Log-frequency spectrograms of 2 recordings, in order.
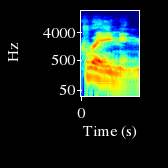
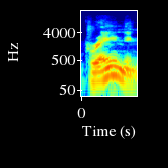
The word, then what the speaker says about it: Groening: Well, Mac Groening. Maybe it's The Simpsons. We're talking about Mac Groening because it pronuncia Groening.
